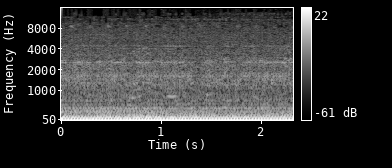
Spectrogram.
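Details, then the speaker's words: E91 wagon at idle, heard inside the cabin: a heavy, throbbing low drone with a weird cabin vibration. A scan flagged the MAP sensor; owner assumes the mass airflow sensor is junk and plans to install a new one. Cause not confirmed. "Like, you see, I get this weird vibration in here. You know what I'm saying? I don't know if you guys hear that. It's getting like a weird cabin vibration."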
